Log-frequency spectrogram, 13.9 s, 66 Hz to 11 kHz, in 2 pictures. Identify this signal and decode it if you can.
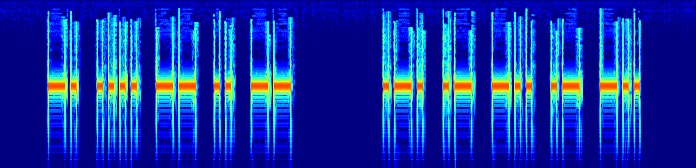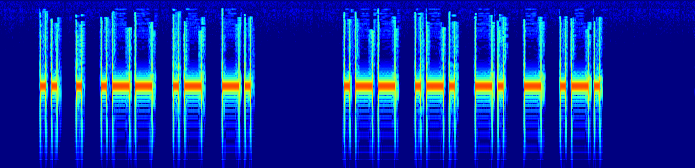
Morse code, heard as a keyed tone, about 21 wpm, 800 Hz. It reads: NHMIM RADAD IEWAN WRNTR
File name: CW / DET / 1 3 1500C S B 20wpm 1754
